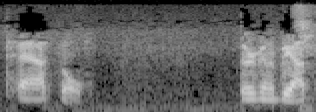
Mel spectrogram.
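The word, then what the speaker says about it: TSOL: Yes, it's T-S-O-L. Tassel. No, well, I think you just said it correctly.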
